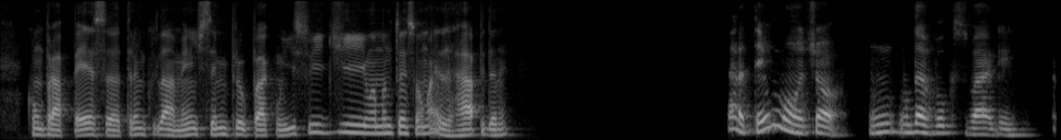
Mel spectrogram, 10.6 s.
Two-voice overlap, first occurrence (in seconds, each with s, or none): none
